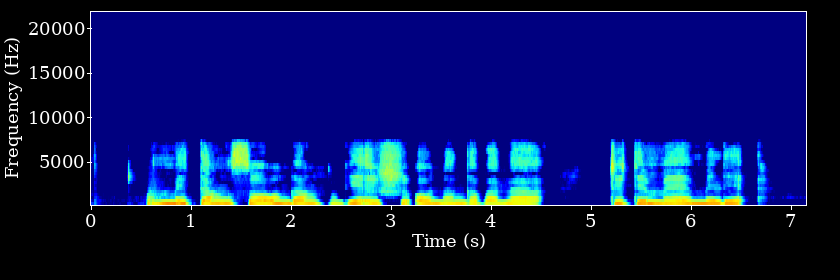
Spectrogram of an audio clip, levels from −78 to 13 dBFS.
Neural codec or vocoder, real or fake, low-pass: none; real; 7.2 kHz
